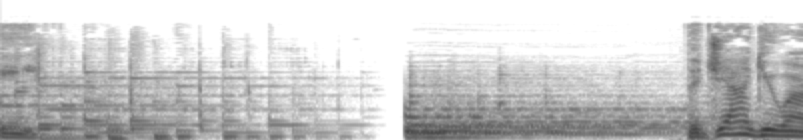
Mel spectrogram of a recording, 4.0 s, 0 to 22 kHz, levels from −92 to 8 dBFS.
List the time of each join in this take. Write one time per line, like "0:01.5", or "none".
0:02.0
